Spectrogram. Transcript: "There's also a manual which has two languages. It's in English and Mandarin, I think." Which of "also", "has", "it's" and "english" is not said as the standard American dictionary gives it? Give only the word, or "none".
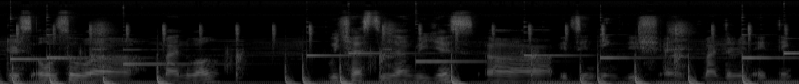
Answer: has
